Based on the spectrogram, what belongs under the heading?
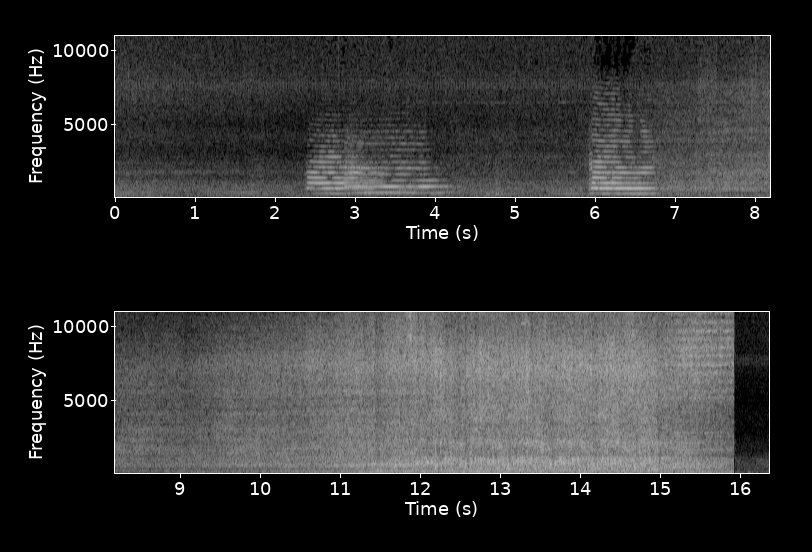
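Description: CrossCountry Voyager diesel train sounding its two-tone horn twice, a longer blast and then a short one, then running past at speed with a rising rush of wheel and engine noise that is loudest near the end and cuts off suddenly.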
